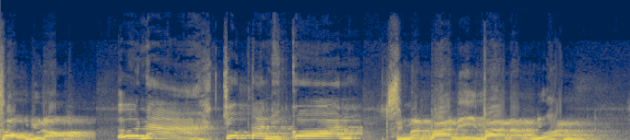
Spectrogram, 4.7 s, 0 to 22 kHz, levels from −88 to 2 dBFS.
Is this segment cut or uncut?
uncut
